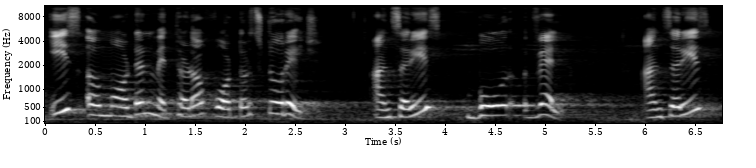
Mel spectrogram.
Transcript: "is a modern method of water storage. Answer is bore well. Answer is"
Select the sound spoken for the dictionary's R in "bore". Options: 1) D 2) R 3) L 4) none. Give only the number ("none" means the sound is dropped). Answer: 2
